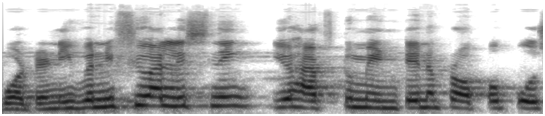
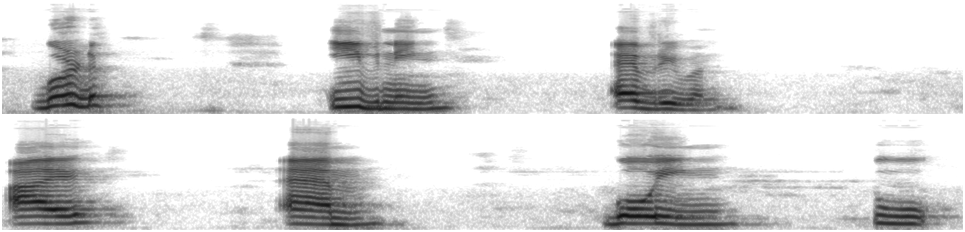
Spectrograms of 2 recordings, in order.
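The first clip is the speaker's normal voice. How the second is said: slow and halting, words split by long gaps. Showing how overly long pauses in a speech sound, long pauses between words. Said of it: "ऐसे बहुत बड़े pauses ले रहे".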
